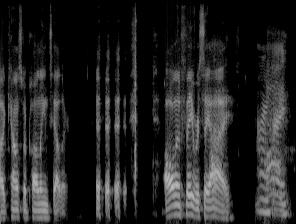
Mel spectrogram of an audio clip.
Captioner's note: laughter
